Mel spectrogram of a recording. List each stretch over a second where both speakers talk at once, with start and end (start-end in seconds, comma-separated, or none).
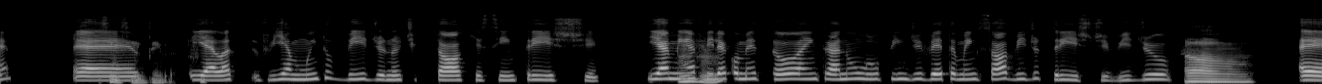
none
